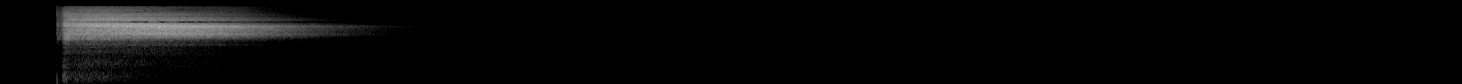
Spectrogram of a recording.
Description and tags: door future open
Not quite Star Trek, but something of what an electronic futuristic door might sound like.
